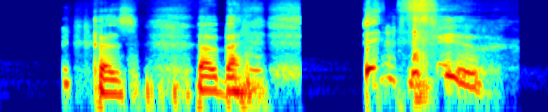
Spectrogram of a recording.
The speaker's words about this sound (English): I was holding in a sneeze.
